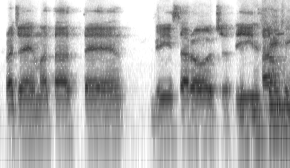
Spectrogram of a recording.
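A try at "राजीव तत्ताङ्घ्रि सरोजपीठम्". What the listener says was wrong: You're changing the melody. Rajema Tattengri Saroja Pitam.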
